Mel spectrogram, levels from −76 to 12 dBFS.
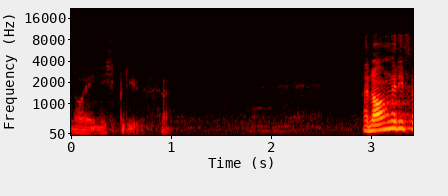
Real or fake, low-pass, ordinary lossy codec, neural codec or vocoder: fake; 9.9 kHz; none; vocoder, 22.05 kHz, 80 mel bands, WaveNeXt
